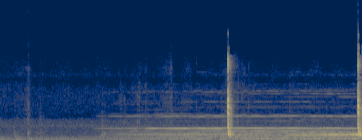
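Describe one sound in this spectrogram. Game music starts playing from a tablet speaker.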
